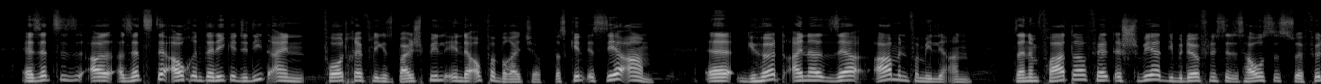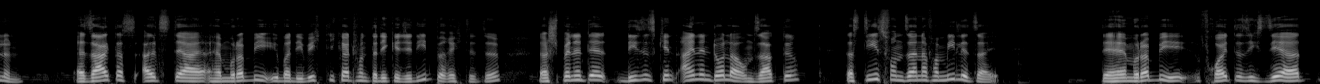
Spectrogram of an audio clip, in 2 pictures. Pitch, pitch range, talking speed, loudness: 170 Hz, 150-195 Hz, 155 wpm, -27 LUFS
